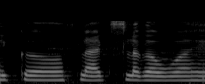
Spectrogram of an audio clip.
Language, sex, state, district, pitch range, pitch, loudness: Hindi, female, Bihar, Madhepura, 190-205 Hz, 200 Hz, -40 LUFS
